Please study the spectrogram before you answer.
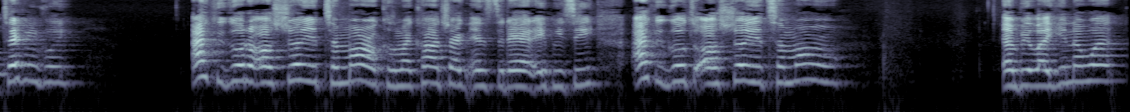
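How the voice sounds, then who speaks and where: An American woman in her early twenties chatting casually to her vlog viewers in an animated, sassy, slangy storytelling way. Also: high voice. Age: early 20s. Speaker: vlogger.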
